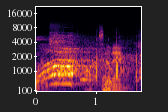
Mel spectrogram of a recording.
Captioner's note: screaming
